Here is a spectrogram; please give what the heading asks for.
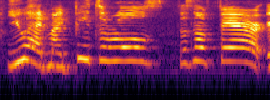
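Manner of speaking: high, loud mock indignation; loud playful complaint about eaten food; mock outrage. Real, not acted. Mock outrage over pizza rolls.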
